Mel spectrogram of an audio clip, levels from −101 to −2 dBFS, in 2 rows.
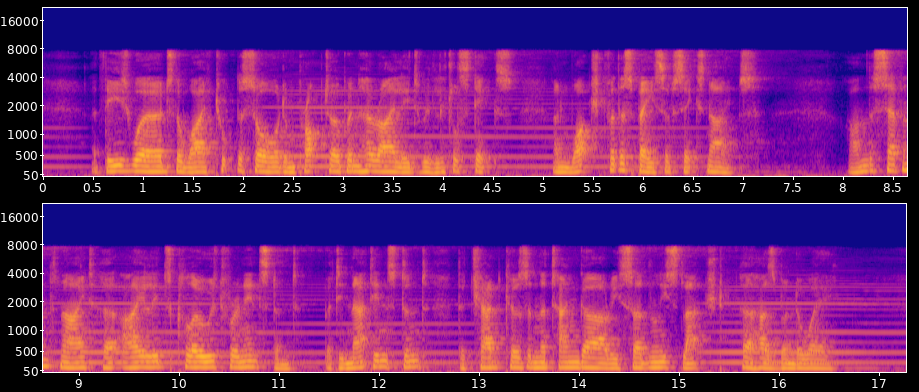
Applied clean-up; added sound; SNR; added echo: none; Bowed string instrument; 16 dB; reverberation time 1.3 s.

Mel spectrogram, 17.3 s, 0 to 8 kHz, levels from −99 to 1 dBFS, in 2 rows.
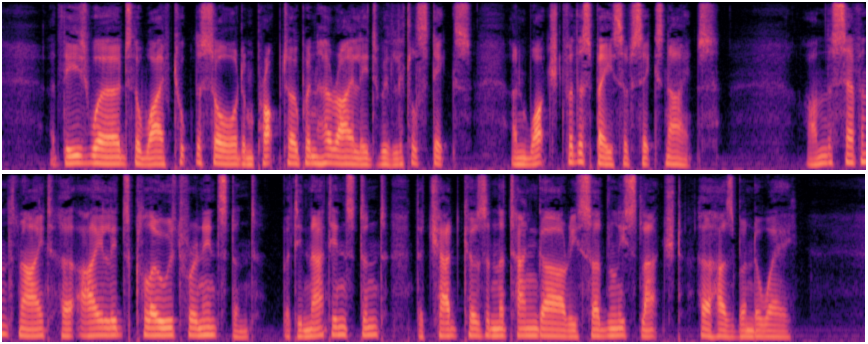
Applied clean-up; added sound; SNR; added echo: none; none; none; none.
